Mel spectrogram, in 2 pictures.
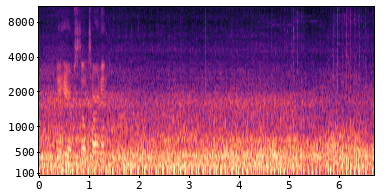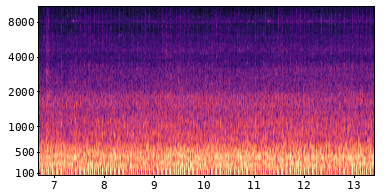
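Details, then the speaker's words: Craftsman riding mower with Briggs V-twin, test drive after fixing broken shift hub so transmission shifts; steady, even V-twin beat with no misses or knocks, holding speed smoothly while driving. Brakes still need tightening. Normal running. "Oh here it's moved out a little bit after I've got it run wait it's all it's actually running pretty good here"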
